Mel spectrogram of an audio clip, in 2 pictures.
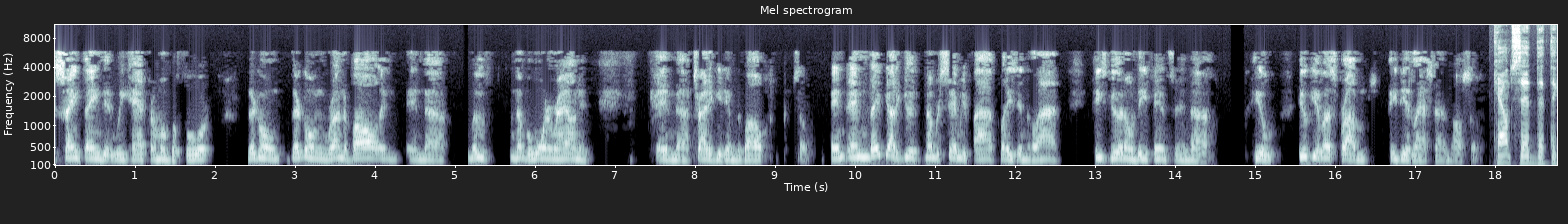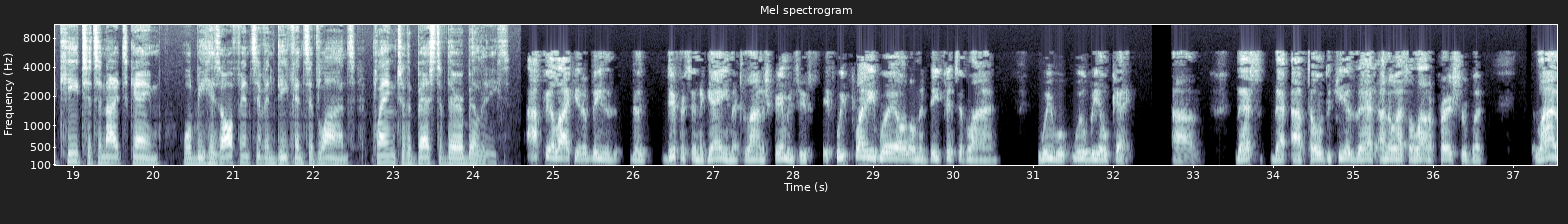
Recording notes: Spoke to media during a Zoom news conference.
